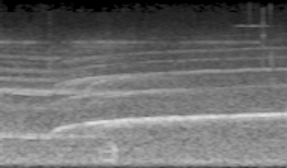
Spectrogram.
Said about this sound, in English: If you spent your whole life and every day of your life in New York hoping that everyone was okay every time you heard a siren, you'd have little time for anything else. You get numb to it.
